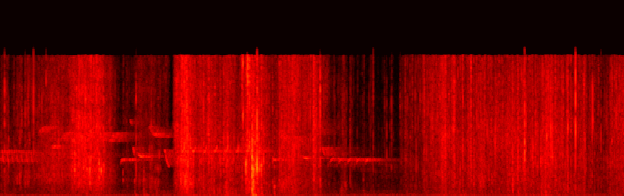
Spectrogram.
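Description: A hand rustles through leaves and grass on the forest floor.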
